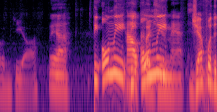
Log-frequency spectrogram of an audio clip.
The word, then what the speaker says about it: Jeff: him jeff is an absolute stud so it's jeff not joff i remember it as jeff james well i would trust you i would never trust my pronunciations it's jeff that's just another way to spell jeff jeff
